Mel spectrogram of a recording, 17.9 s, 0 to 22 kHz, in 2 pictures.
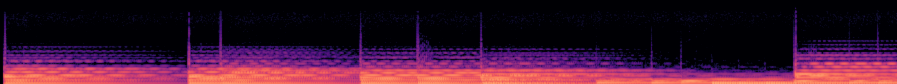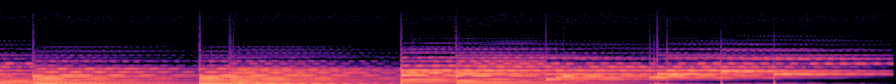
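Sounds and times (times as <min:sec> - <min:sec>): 
dark synth piano on Roland Juno-106 factory preset: 0:00.0 - 0:17.9.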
